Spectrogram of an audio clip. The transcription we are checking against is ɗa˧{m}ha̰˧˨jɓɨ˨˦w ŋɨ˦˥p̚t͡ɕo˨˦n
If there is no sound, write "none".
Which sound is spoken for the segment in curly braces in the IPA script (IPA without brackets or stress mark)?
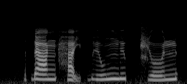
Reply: ŋ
